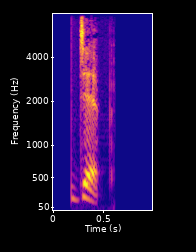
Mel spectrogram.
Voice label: "dip", english spelling

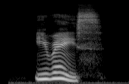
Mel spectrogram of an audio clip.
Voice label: "erase", voice, english

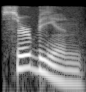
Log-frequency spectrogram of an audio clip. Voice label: "Serbian", English

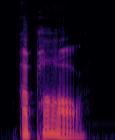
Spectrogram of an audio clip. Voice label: "appall", spelling

